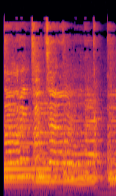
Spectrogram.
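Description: A man singing over guitar chords in an informal jam.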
